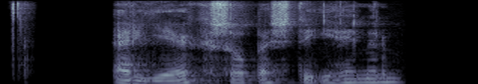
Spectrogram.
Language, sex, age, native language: Icelandic, male, 30-39, Icelandic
